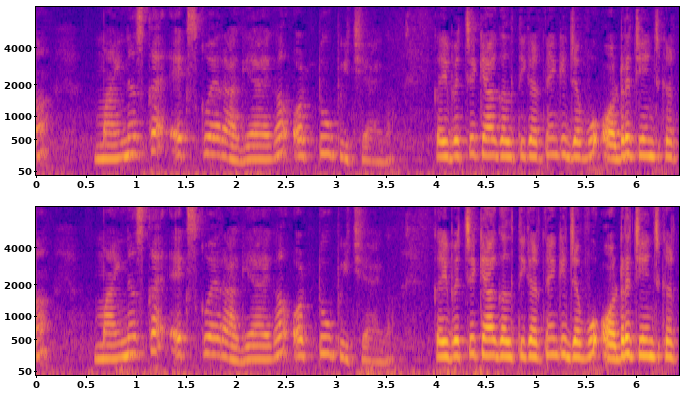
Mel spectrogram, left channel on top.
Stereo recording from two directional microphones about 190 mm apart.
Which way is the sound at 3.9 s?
55° right (ahead or behind).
